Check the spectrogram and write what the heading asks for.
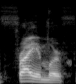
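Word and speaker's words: Freiermuth: E o meu primeiro é o Pat Frymouth, como é que se pronuncia certinho? Fryermuth, né? Fra Fryermuth. Fryermuth, de Penn State. Quase igual.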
